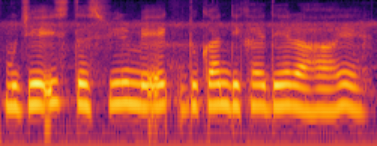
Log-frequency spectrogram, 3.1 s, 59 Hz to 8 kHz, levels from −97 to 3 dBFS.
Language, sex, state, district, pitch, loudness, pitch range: Hindi, female, Arunachal Pradesh, Papum Pare, 230 Hz, -14 LUFS, 230-240 Hz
